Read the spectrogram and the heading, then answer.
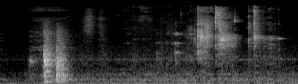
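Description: Someone gets something from the fridge, with a few clinks and rattles of dishes and cutlery in short bursts, loudest near the start, then another cluster of bright clatters. No one speaks.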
